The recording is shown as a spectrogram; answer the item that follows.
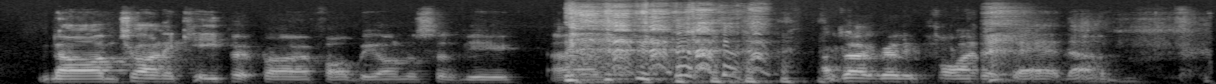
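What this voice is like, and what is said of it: Thick coastal New Zealand accent. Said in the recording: “You still got that nice, thick, coasty accent.”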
